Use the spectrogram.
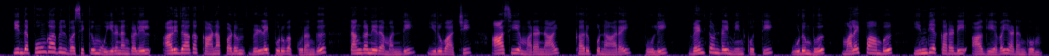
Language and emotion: Tamil, neutral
